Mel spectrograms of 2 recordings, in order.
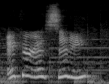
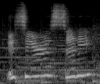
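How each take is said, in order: First: The name sounds like the word Icarus. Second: The name sounds like the word cirrus. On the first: "I think like Icarus" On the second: "it's like cirrus clouds"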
